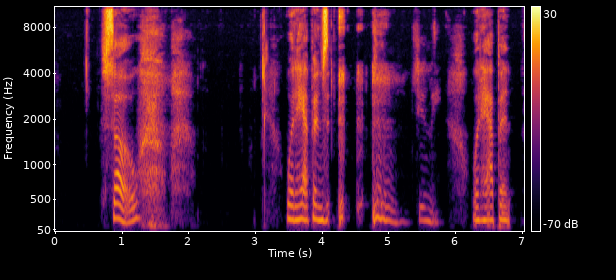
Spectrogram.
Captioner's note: clears throat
